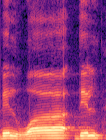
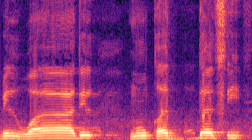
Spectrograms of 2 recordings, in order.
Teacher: دال کو لام کے ساتھ ملائیں گے، الف نہیں پڑھیں گے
